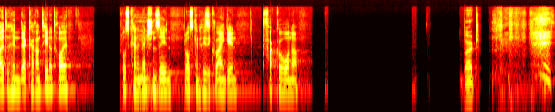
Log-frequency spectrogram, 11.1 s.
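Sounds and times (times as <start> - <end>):
speech: 0.0 - 1.6, 2.4 - 6.1, 9.2 - 11.0
reverb effect on a voice: 2.5 - 4.6.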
